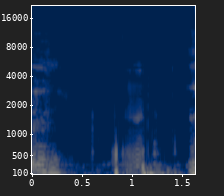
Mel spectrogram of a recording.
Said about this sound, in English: If I have something in my throat, I'm going to cough. I'm sorry.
